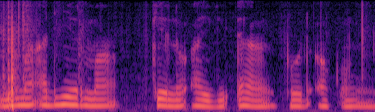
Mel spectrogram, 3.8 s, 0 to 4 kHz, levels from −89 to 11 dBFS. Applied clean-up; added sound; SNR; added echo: none; Crackle; 10 dB; none.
